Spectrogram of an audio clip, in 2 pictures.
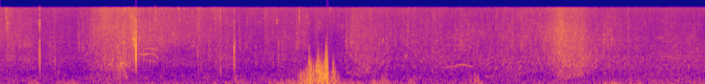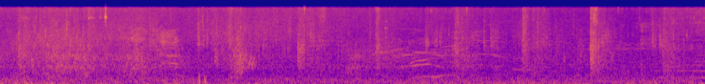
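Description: Small waves lap softly at the shore.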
